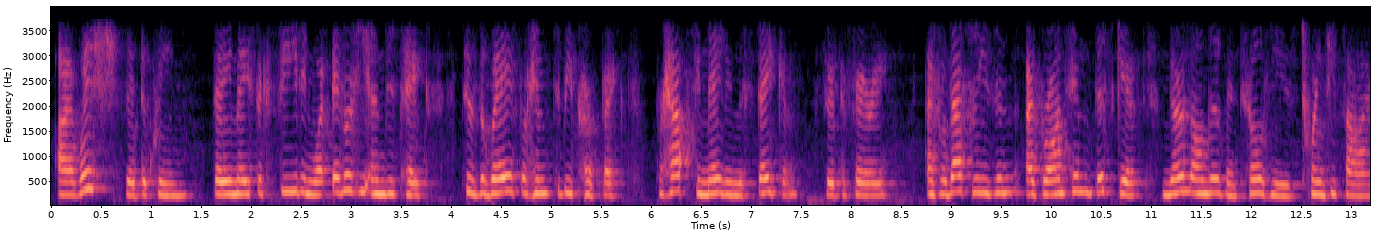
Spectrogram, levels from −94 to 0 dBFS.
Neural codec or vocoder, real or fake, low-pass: codec, 24 kHz, 6 kbps, HILCodec; fake; 3.6 kHz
